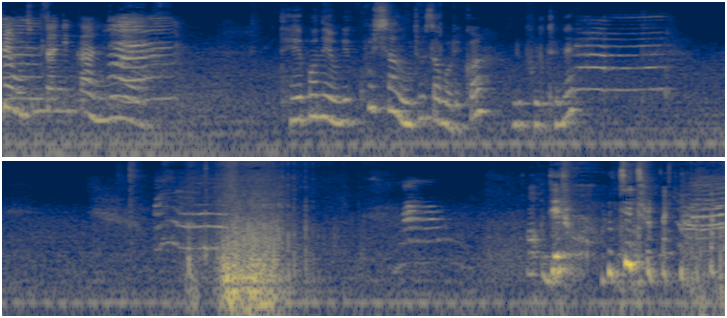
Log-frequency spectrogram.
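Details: Rescued Haeundae street cat, part of a mother-and-daughter pair injured in a traffic accident, meowing indoors. Several short, wavering meows come in quick bursts, then one longer, steadier meow. A human voice talks over the calls, with a loud rustle near the middle.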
